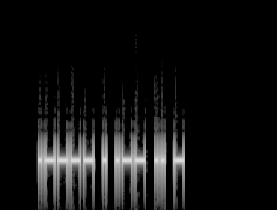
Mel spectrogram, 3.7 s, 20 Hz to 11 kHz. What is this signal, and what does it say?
Morse code, heard as a keyed tone, about 28 wpm, 700 Hz. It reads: 1EWIT
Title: Five Challenging Letter-Number Combinations 28wpm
